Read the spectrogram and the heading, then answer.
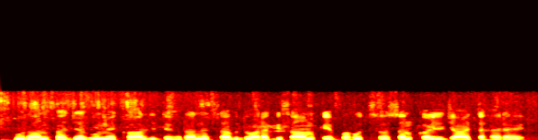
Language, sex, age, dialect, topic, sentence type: Magahi, male, 18-24, Western, agriculture, statement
